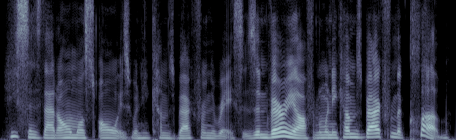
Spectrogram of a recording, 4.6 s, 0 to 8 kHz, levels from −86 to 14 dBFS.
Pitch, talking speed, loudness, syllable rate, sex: 160 Hz, 290 wpm, -21 LUFS, 6.6 syllables/s, female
